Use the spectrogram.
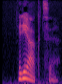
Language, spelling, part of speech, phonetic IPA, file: Russian, реакция, noun, [rʲɪˈakt͡sɨjə], Ru-реакция.ogg
- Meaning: 1. reaction 2. response 3. reaction, extreme conservatism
